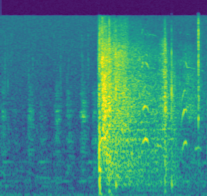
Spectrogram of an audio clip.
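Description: A gunshot bangs loudly.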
